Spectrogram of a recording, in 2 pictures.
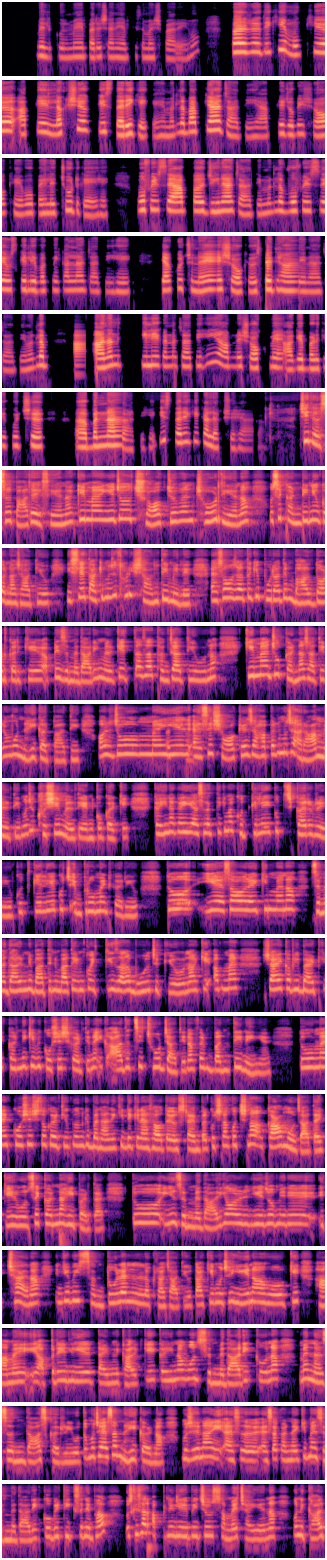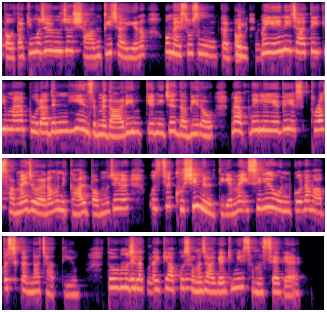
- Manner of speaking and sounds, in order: tongue click; "शौक" said as "छौक"; in English: "कंटिन्यू"; in English: "इम्प्रूवमेंट"; in English: "टाइम"; in English: "टाइम"; other background noise
- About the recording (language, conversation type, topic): Hindi, advice, समय और जिम्मेदारी के बीच संतुलन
